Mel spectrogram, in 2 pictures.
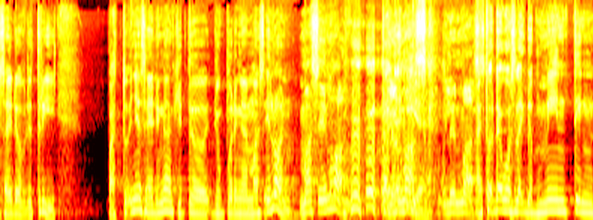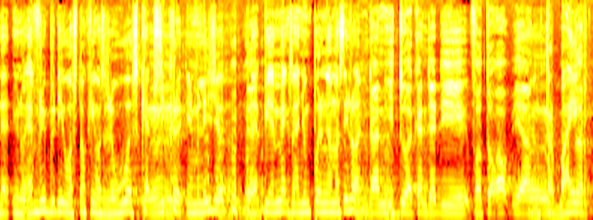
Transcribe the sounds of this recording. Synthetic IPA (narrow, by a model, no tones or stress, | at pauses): sajdəɔfdət̪ɾi | pat̪ʊʔ̚ɲas̬ajadəŋarkit̪əd͡ʒumpədəŋãnmaselɔnmaselɔnad͡ʒamiilənmasʔajt̪ɔt̪̚dɛt̚wɔs̬lajk̚dəmẽnt̪ɪ̃ŋdɛt̚junoɛvɾibɔdiwɔst̪ɔkɪ̃ŋwɔsdəwəskɛsikɾətɪ̃nməleʃaddɛt̚piɛmɛksnaʔ̚d͡ʒumpədəŋãnmasilɔndanit̪uakand͡ʒadifot̪oap̚jaŋt̪ərbaɪ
